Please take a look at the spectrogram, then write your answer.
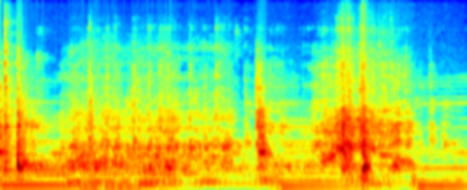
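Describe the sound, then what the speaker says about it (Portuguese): A sewing machine stitching through fabric with the presser foot along the edge, running in a steady mechanical whir that briefly stops and restarts for a backstitch, close and loud. "Costura pé de máquina e retrocesso"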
